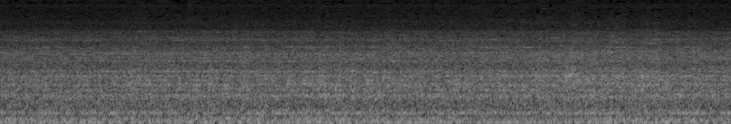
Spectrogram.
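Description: Norfolk Southern mixed freight train rolling past, a steady rumble of its cars' wheels on the rails.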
